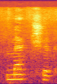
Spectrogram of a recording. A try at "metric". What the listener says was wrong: Not ch. It's metric. Metric.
